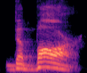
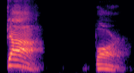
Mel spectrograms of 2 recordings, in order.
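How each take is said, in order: First: The stress is on the second syllable. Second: The stress is on the first syllable. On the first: The speaker calls it right. "So the closed one is where you're going to put the emphasis on" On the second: The speaker calls it wrong. "I don't say da bar"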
